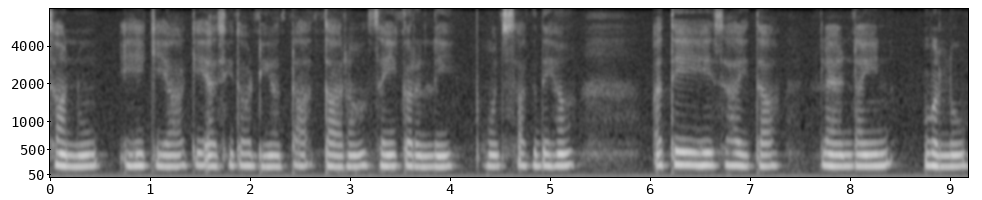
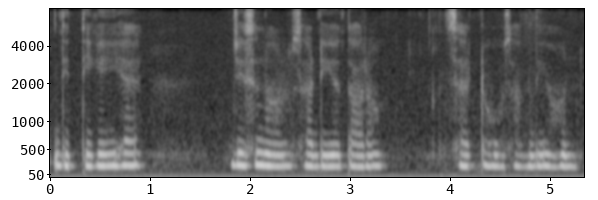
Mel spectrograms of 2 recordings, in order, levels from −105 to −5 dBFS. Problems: background sounds at intervals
